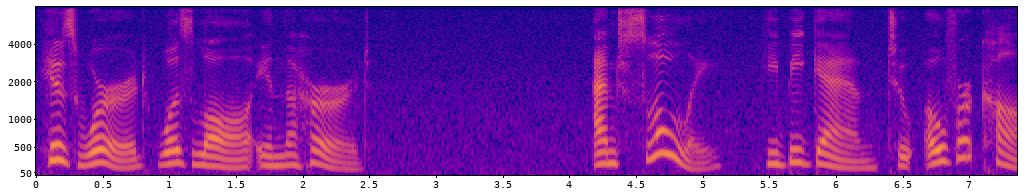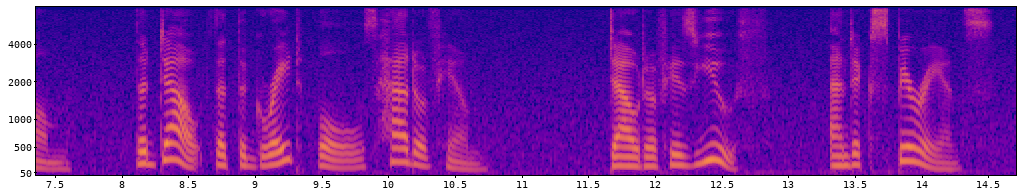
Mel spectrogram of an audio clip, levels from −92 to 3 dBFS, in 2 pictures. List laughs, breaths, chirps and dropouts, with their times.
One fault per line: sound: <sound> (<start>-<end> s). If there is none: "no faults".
no faults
